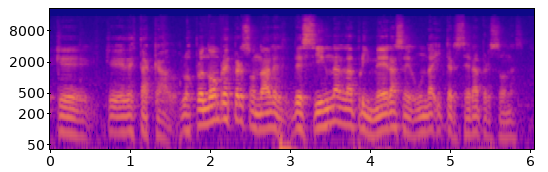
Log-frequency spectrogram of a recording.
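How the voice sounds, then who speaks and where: A man's voice: mid-range voice, a little hiss or hum. A male teacher giving a patient grammar lesson who repeats key points and checks in with his students.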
